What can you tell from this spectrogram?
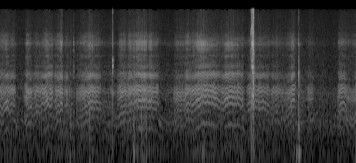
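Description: Dirt bike engine buzzing, its pitch rising and falling over and over as the throttle opens and closes on a rough trail. Several sharp knocks break in, the loudest about five seconds in.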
